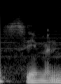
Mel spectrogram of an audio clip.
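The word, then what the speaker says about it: salmon: तरह से पढ़ा जाएगा, सेमन भी इसी तरह से पढ़ा जाएगा। तो सभी वर्ड में क्या है कि यम से पहले यल आया हुआ है और यल का उच्चारण नहीं हो रहा है।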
